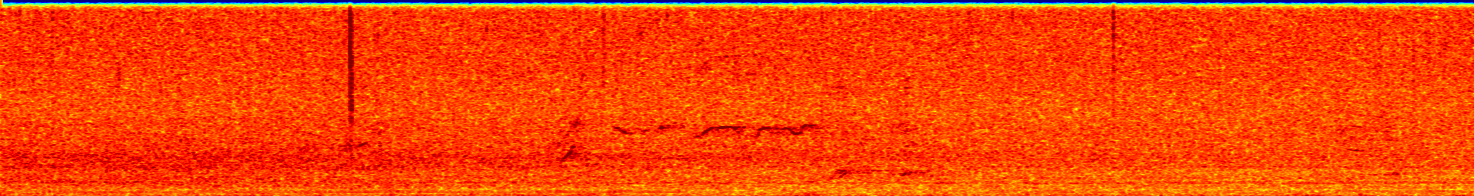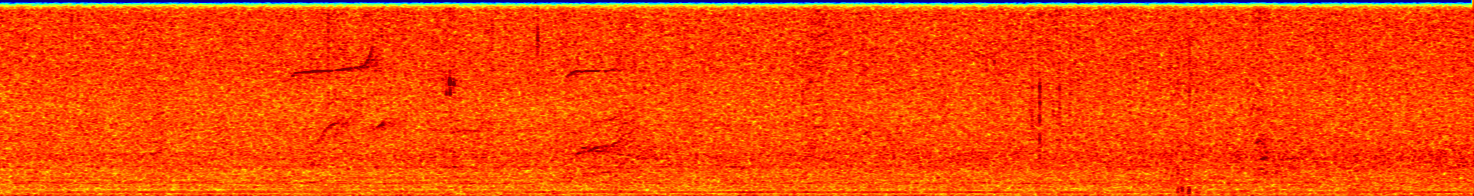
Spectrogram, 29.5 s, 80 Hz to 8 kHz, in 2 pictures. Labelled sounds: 6.9	8.1	killer whale, 2.5 to 3.3 kHz
17.6	18.5	killer whale, 4.9 to 6.1 kHz

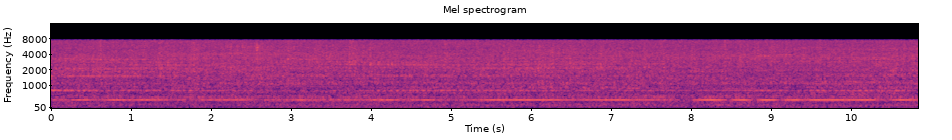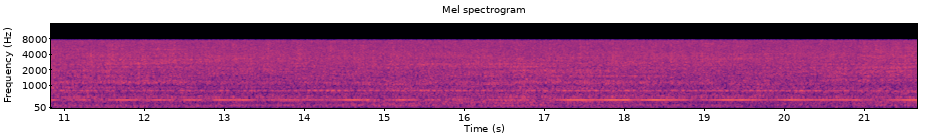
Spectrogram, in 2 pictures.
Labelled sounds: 5.3	5.6	vessel noise, 2.0 to 2.2 kHz

